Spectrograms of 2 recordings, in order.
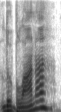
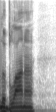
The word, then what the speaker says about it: Ljubljana: It's an LJ. I don't know how you put that together. LJUB. Is it Ljubljana? Something like that, maybe. I'm guessing the J is silent. Ljubljana. It's a beautiful city.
